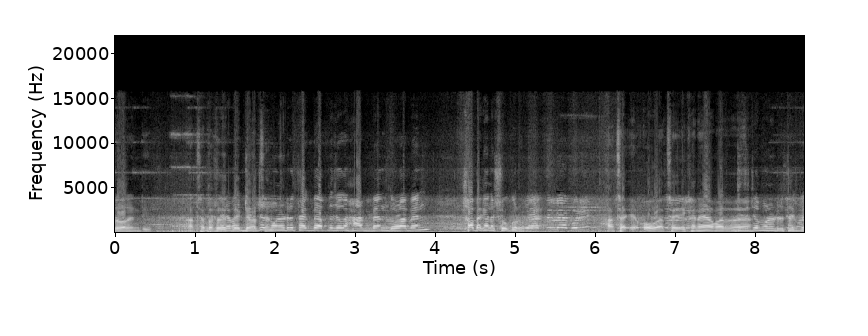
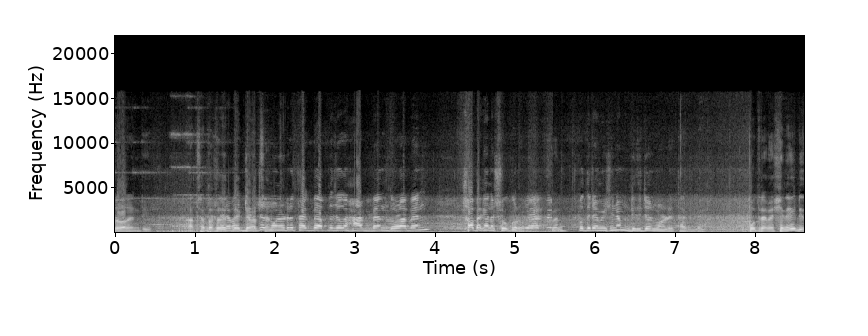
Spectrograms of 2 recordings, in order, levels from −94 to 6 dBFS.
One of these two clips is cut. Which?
second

